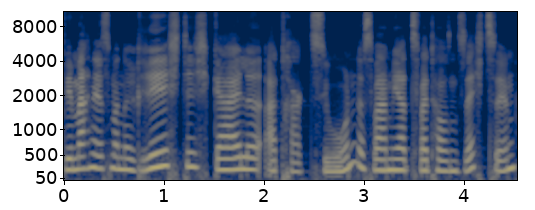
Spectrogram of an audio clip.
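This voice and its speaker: In a very clean recording with a silent background, a woman speaks at a very slow pace, the sound dry and close with no echo. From Saarland, Germany. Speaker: podcast host. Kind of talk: casual chat.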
